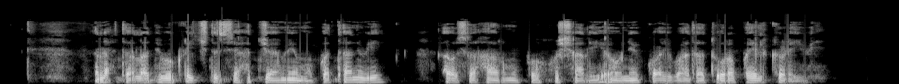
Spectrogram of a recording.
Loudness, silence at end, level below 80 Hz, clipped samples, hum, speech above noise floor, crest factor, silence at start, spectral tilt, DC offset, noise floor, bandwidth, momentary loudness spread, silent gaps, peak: -15 LUFS; 0.8 s; -40 dBFS; under 0.1%; none; 63 dB; 16 dB; 0.25 s; -4 dB/octave; under 0.1%; -78 dBFS; 11 kHz; 10 LU; none; 0 dBFS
